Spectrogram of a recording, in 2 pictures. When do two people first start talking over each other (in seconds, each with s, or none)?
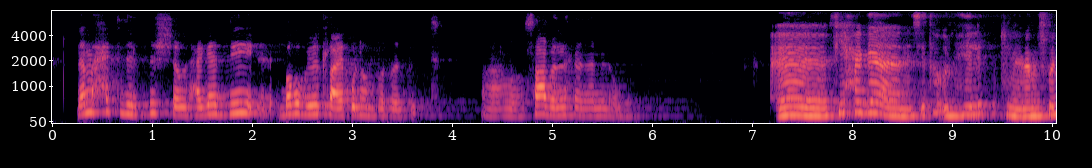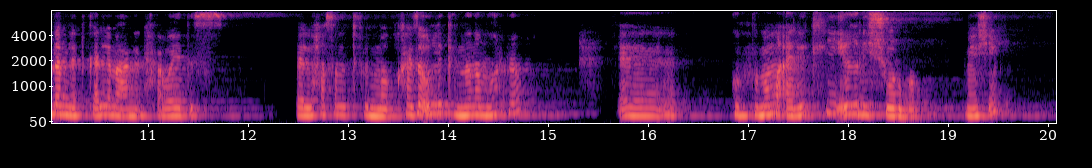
none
